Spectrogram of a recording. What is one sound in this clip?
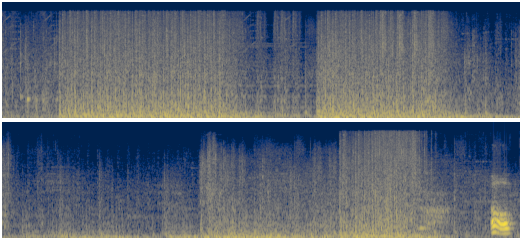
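A rapid-fire gun shoots in long, loud bursts.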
